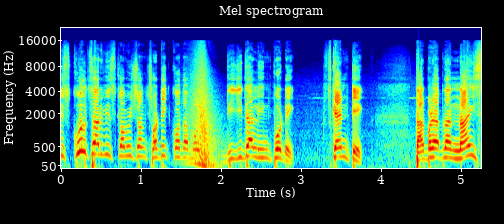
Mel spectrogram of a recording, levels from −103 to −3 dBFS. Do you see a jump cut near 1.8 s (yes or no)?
yes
